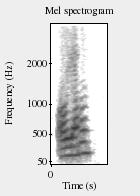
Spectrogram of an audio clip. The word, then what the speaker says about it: Auriemma: It's Joe Auriemma. – How do you spell that last name, Joe? – A-U-R-I-E-M-M-A.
